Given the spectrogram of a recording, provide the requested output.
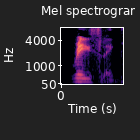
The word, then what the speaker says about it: Riesling: Late Harvest Riesling. Am I saying it right? – You are saying it right.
